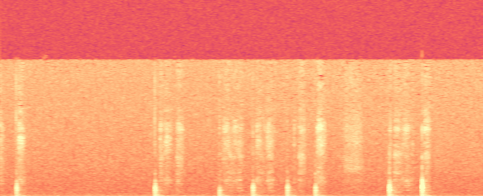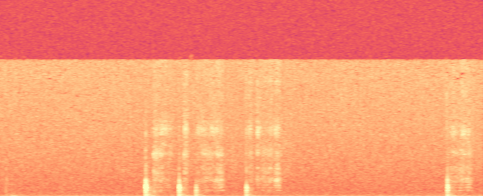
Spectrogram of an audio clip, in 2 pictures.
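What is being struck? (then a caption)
Graphite pencil on a paper sheet. A wooden graphite pencil writes on a thin white paper sheet resting on a desk, producing quiet, scratchy writing strokes throughout. About fifteen sharper taps and strokes stand out, each with a brief bright edge and a soft, low-heavy body, separated by faint continuous scratching.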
